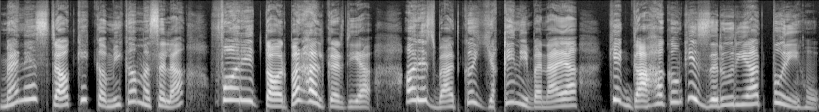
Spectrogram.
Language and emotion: Urdu, happy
